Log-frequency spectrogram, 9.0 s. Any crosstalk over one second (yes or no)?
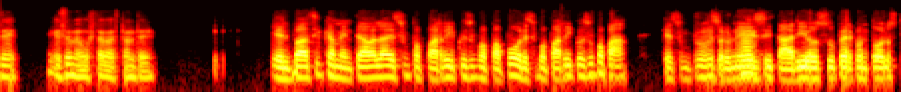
no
